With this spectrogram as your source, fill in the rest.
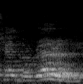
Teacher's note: you do say all the syllables that are there, but you ease the matter by moving the stress later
